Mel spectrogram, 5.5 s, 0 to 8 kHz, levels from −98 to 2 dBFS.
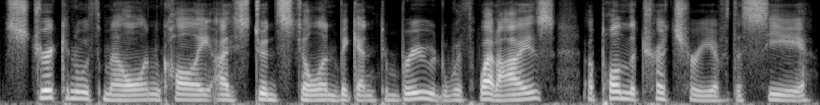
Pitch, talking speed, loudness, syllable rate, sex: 155 Hz, 210 wpm, -19 LUFS, 5.3 syllables/s, male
